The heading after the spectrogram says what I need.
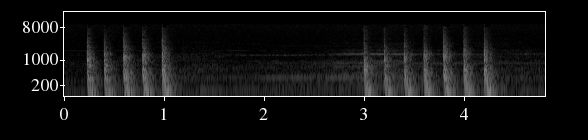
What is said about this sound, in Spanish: Sin pensarlo dos veces, subí y llamé a la puerta.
